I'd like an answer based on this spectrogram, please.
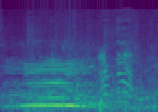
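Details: A single steady, deep moo from cattle at an Indian cow market holds for almost a second, then fades into traders talking about teeth, weight and asking price.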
